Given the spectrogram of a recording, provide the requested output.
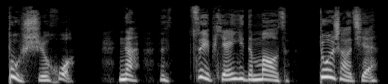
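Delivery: lightly voiced huffy old master; loud, grudging, hesitant question; scoff, then ask grudgingly; grumpy miser. Insulted miser haggles with shopkeeper.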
